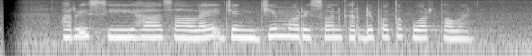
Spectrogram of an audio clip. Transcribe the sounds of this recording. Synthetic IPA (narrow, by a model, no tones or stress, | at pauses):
ʔaɾisiɦasalɛd͡ʒɨŋd͡ʒimːɔɾisɔnkɨrdipɔt̪ɔkuwart̪awan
